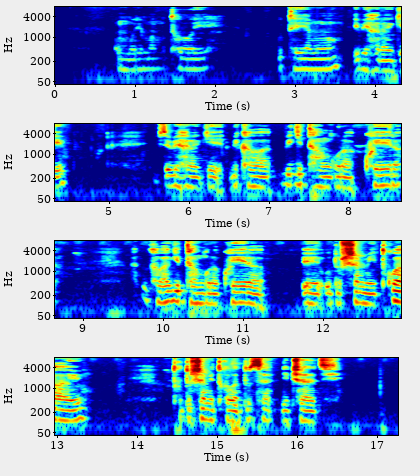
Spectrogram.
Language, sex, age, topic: Rundi, male, 18-24, agriculture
